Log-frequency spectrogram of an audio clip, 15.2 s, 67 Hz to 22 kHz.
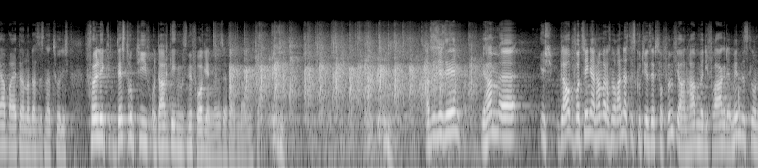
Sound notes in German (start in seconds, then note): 4.5 Beifall bei dem BÜNDNIS 90/DIE GRÜNEN und der CDU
